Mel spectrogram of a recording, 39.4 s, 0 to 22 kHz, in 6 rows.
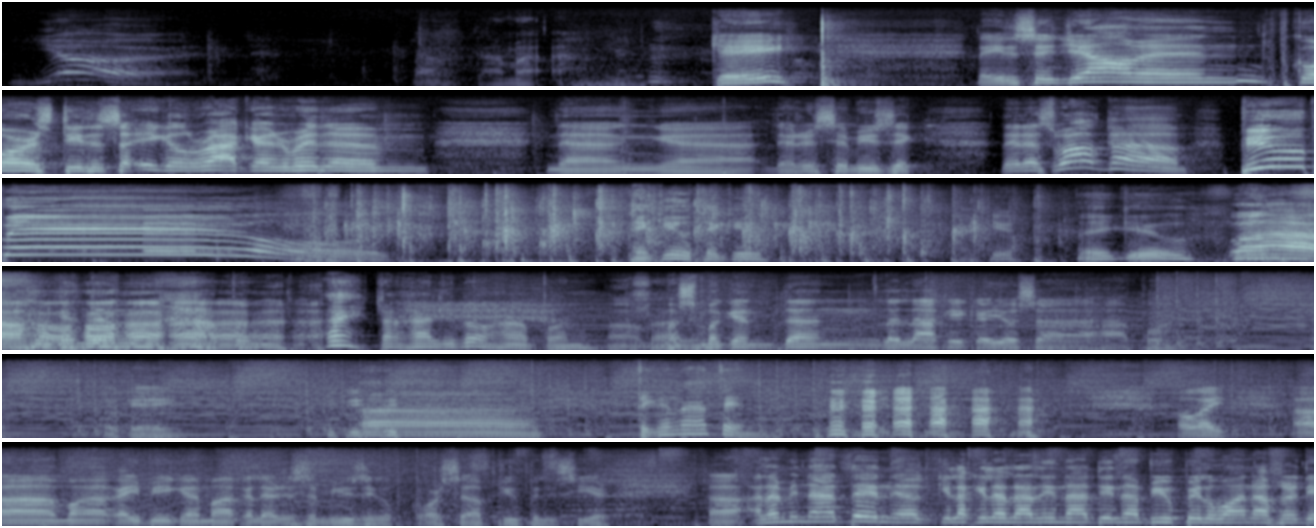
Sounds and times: Background music: 16.2 - 39.3
Speech: 21.3 - 25.6, 32.2 - 39.3.

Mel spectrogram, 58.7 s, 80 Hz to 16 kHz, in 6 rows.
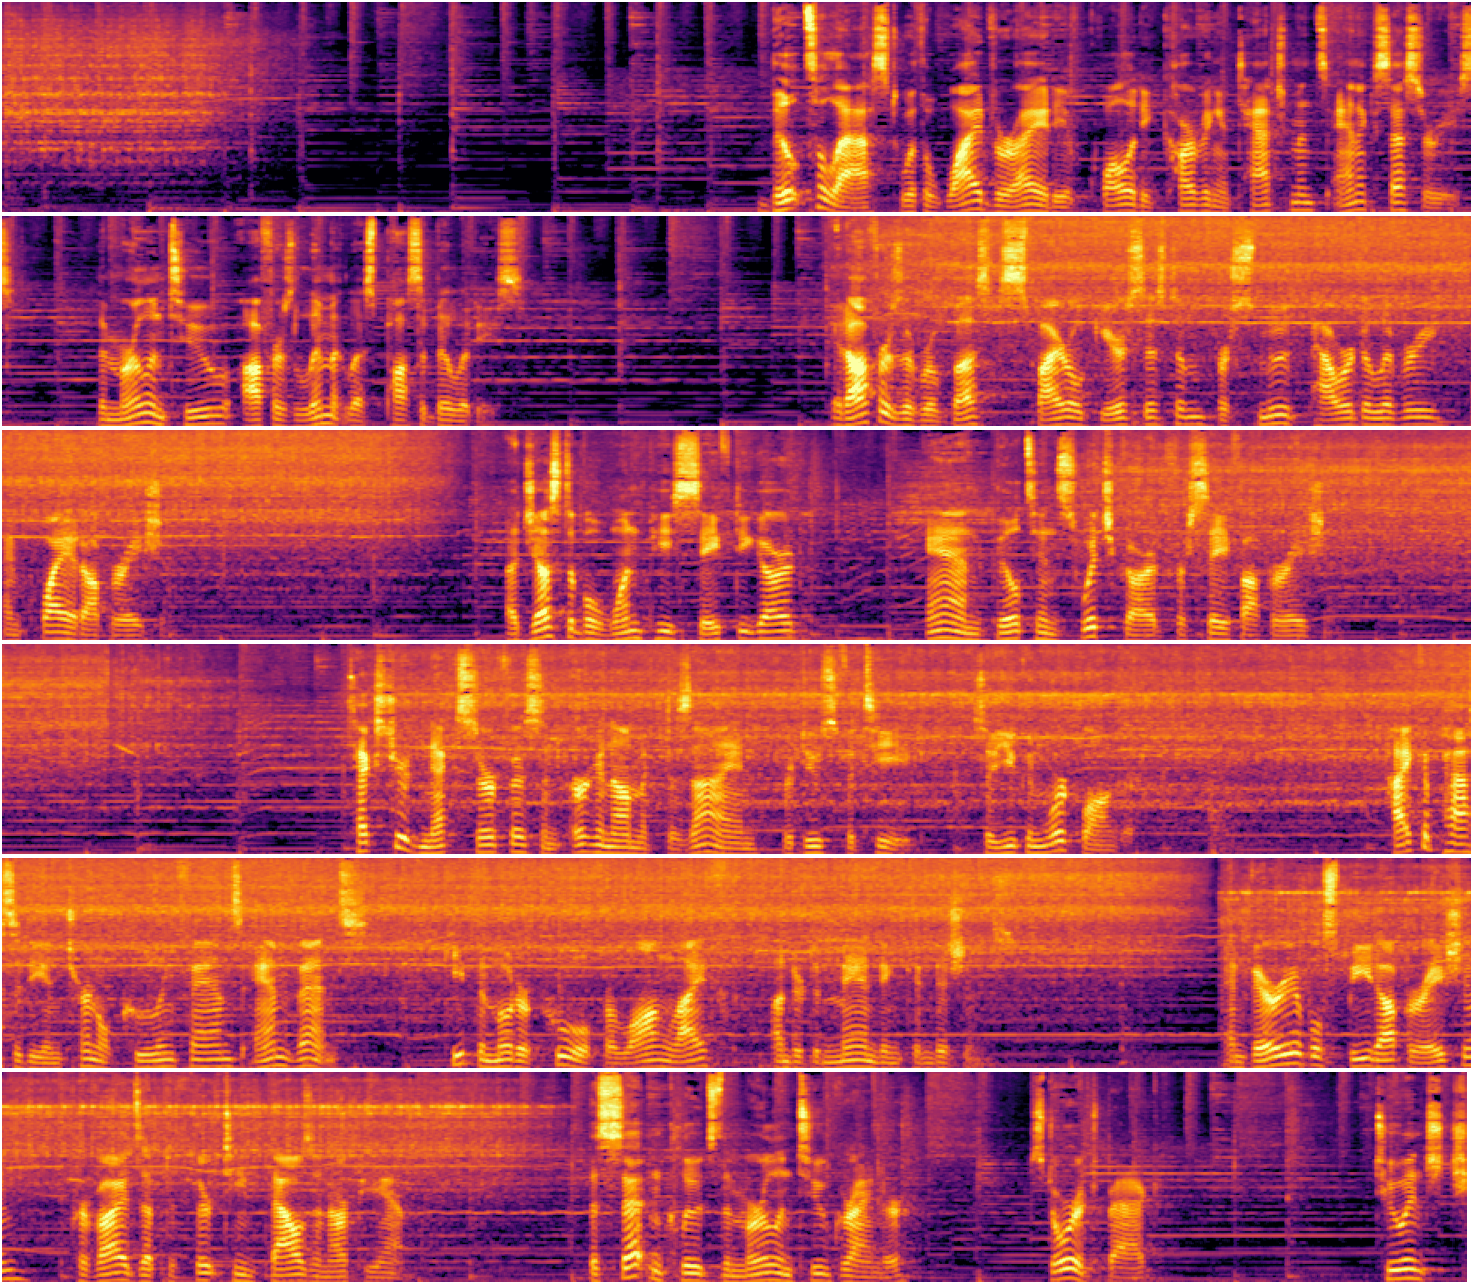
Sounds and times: Music: 0.0 - 58.7
Speech: 5.1 - 13.3, 15.3 - 20.8, 23.0 - 25.0, 25.7 - 28.5, 31.7 - 37.0, 38.6 - 41.6, 42.2 - 45.9, 47.3 - 51.8, 52.9 - 55.1, 55.8 - 56.7, 58.1 - 58.7.

